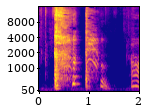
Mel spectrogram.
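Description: A woman coughs hard twice in quick succession, then gives a short 'oh'. She puts the coughing down to incense smoke bothering her throat.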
